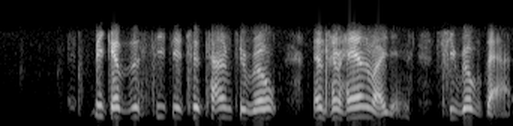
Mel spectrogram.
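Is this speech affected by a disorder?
Yes: cerebral palsy, mild; mildly affects speech, physical and occupational therapy from early life.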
